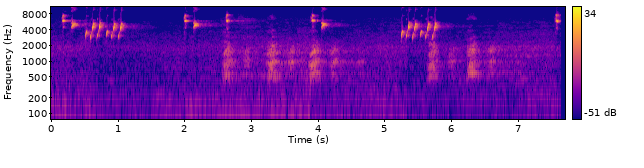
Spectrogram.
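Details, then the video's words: European goldfinch giving short clusters of sharp, high twittering chirps and single tweets at irregular intervals, mixed with lower muffled knocking sounds and faint hum in the background. "Goldfinch bird singing the best chirping sounds"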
